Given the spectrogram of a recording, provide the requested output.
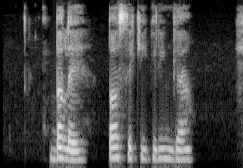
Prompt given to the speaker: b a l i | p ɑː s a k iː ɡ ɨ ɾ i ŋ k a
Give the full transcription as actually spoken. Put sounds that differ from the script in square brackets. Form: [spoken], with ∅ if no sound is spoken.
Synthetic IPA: b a l [e] | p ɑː s [e] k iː ɡ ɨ ɾ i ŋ [ɡ] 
